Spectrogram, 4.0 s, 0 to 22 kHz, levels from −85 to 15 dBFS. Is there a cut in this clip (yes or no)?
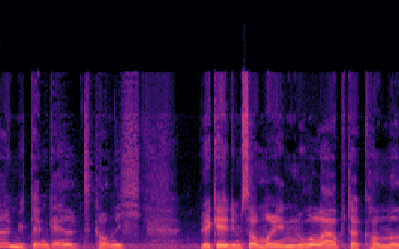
no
